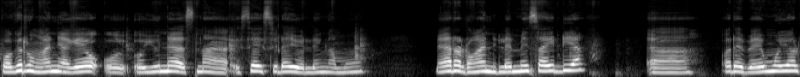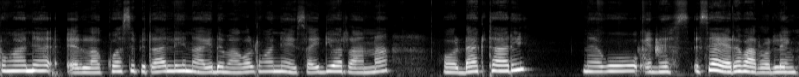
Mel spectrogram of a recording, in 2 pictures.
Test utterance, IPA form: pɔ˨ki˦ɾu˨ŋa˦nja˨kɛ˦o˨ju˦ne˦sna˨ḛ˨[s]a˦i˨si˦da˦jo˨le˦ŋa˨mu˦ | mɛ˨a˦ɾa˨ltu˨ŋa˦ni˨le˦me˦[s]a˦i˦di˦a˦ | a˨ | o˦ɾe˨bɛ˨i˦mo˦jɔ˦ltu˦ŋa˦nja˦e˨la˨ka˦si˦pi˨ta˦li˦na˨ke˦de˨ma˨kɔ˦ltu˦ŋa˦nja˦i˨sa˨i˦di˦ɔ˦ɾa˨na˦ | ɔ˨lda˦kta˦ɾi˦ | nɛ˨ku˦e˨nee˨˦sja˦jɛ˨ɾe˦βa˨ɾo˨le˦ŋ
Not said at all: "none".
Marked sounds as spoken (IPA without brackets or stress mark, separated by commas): s, s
